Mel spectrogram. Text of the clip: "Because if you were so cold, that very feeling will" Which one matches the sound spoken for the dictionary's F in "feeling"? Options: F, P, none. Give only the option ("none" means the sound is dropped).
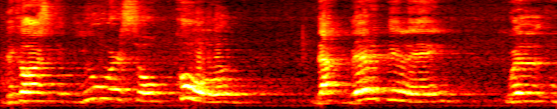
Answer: P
